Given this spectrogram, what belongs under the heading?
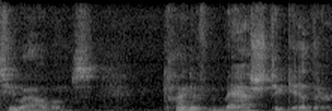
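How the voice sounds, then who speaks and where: A man speaks in a dark, mellow tone that is somewhat breathy, with audible room echo around him. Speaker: record store owner and show host. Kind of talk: casual chat. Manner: soft-spoken, doesn't project.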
